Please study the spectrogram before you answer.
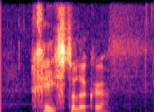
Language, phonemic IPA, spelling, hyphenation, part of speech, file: Dutch, /ˈɣestələkə/, geestelijke, gees‧te‧lij‧ke, noun / adjective, Nl-geestelijke.ogg
- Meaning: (adjective) inflection of geestelijk: 1. masculine/feminine singular attributive 2. definite neuter singular attributive 3. plural attributive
